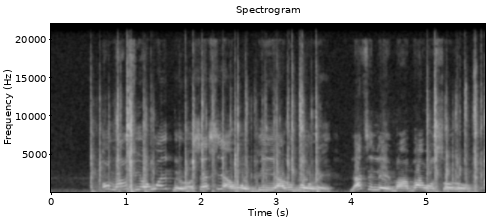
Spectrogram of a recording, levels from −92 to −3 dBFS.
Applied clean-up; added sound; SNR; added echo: none; Typing; 6 dB; none.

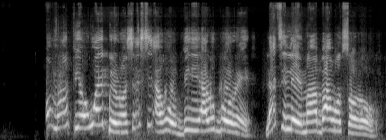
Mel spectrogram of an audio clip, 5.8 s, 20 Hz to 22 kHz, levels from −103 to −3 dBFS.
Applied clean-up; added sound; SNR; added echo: neural mask model DeepFilterNet 3.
